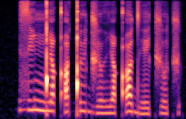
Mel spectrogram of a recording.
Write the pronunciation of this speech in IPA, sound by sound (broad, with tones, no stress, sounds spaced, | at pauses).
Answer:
z i˥ ŋ͡ǃ i˥ qʼ ɐ˥ ǃ ʉ˥ d͡ʒ ɵ˩ ɦ i˩ qʼ u˥ dʱ e˩ t͡ʃ o˩ t͡ʃ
